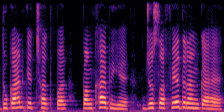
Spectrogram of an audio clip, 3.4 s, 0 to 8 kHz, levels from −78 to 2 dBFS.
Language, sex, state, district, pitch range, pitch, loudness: Hindi, female, Jharkhand, Palamu, 275-335 Hz, 320 Hz, -16 LUFS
